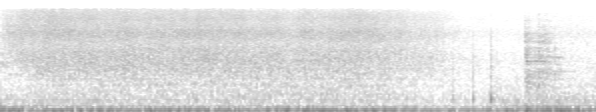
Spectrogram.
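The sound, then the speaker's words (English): Garlic and pandan leaves frying in heated chicken oil until the garlic is golden brown, the first step of making chicken rice in Hong Kong, give a steady, loud, crackling sizzle throughout, with a few light scraping and clinking stirs near the end. No one speaks. “Then we add a whole load of garlic and some pandan leaves and fry it until the garlic is golden brown.”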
